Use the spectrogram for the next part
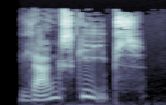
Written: langskibs

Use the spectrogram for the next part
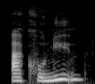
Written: akronym

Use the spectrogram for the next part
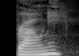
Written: brownie

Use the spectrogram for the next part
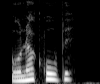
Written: undergruppe

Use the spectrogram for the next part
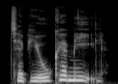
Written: tapiokamel

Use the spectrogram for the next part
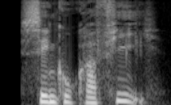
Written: zinkografi

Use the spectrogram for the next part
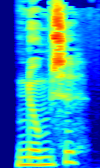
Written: numse

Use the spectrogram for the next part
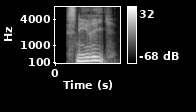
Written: snerig

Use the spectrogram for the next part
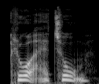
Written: kloratom

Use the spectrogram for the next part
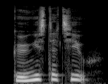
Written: gyngestativ

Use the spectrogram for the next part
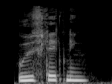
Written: udfletning

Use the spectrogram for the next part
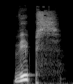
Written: vips

